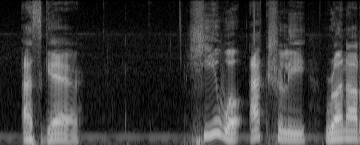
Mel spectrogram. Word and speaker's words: Asger: And among those who have slightly higher power, like this G10 called Asagir, I completely butchered that name. It's more like Asger.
